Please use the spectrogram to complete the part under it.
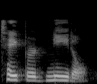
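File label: "tapered needle", English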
